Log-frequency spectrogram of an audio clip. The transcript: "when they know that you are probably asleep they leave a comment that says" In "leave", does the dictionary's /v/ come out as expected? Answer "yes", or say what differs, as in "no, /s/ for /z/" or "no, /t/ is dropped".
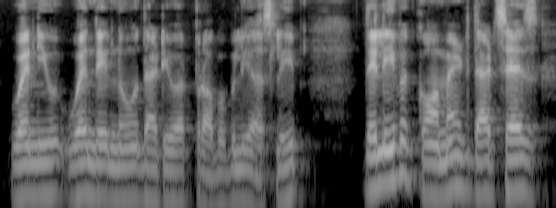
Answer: yes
